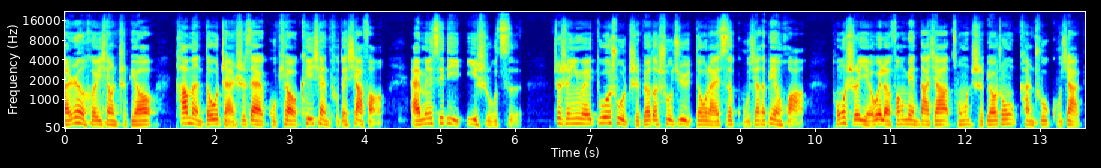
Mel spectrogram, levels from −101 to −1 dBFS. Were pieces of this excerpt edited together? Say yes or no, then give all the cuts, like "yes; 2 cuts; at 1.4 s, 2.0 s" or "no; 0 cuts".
no; 0 cuts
